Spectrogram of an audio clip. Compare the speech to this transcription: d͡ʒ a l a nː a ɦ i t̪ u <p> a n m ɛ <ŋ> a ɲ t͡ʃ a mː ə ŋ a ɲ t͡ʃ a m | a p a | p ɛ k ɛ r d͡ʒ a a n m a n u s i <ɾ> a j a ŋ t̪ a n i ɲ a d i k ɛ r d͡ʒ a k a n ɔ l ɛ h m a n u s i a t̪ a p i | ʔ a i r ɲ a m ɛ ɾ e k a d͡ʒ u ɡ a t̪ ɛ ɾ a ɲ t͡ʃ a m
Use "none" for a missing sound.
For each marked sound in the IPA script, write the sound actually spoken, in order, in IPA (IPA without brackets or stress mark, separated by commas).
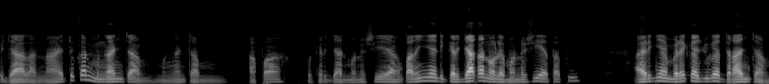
k, ŋ, none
